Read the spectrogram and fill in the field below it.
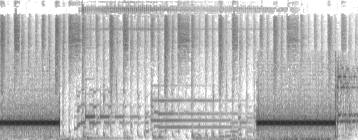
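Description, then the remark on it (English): A loud, steady telephone dial tone breaks off into a quick run of short keypad dialing beeps as a phone call is placed, then the steady tone returns briefly before ending in a click. “Okay, let's make another phone call.”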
